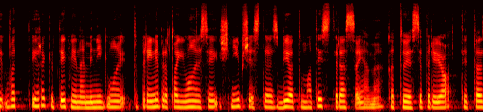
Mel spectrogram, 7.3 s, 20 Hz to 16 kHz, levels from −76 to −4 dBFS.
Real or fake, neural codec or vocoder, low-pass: fake; codec, 44.1 kHz, 7.8 kbps, Pupu-Codec; 14.4 kHz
